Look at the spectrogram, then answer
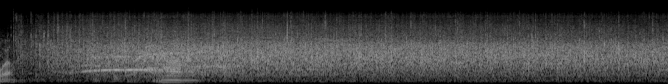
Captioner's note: audience applauding; audience cheering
